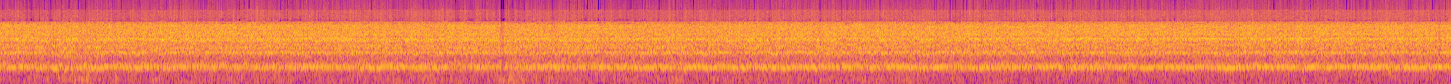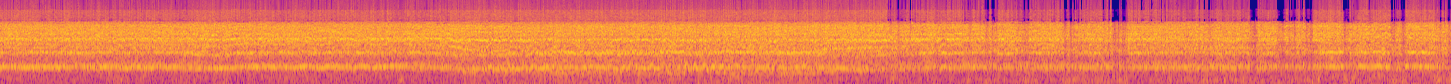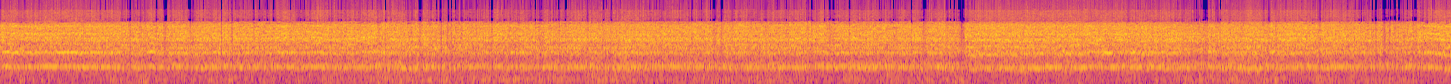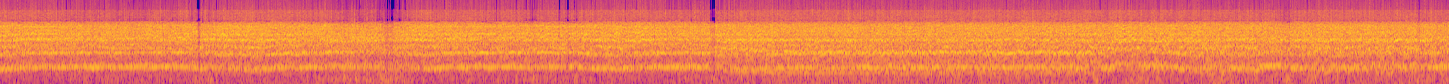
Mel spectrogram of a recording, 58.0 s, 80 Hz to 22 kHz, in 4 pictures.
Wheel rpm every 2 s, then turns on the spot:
230, 230, 230, 230, 230, 240, 230, 230, 230, 210, 190, 210, 230, 230, 240, 230, 230, 230, 230, 220, 230, 230, 230, 230, 230, 210, 190, 210, 220.
none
